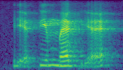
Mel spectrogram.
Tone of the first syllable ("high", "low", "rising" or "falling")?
rising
